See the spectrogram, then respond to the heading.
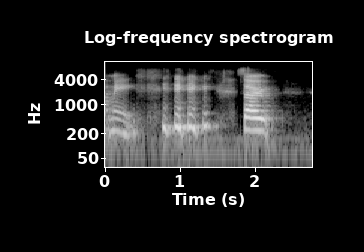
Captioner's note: laughing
